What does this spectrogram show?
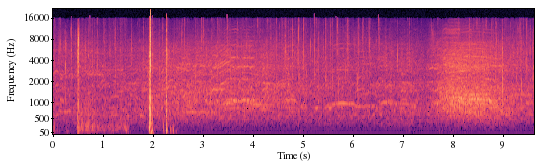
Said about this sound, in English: Give her a round of applause. Give her a round.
